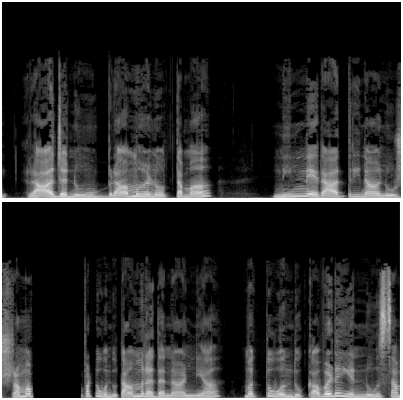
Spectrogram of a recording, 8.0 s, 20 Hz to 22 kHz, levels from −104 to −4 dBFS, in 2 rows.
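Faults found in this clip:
Playback stall, 4.29 to 4.79 s, right after "ನಿನ್ನೆ ರಾತ್ರಿ ನಾನು". Speech cuts off mid-flow for about 0.49 s. Waveform flat, spectrogram a blank vertical band. Likely player buffer underrun or blocked audio thread starving output.

Time-compressed catch-up, 4.79 to 5.27 s, immediately after the stall. Speech hurried at 2x with pitch unchanged. Player drains backlog by cutting and cross-fading short segments. Spectrogram shows normal harmonic spacing but compressed syllable timing.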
